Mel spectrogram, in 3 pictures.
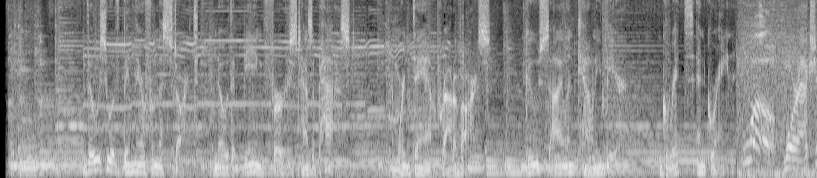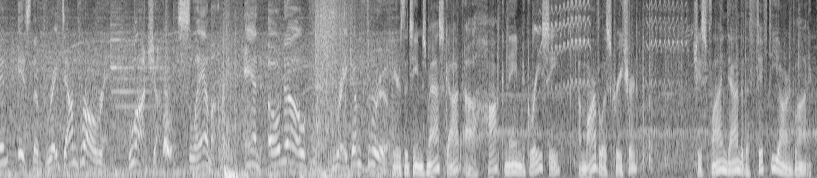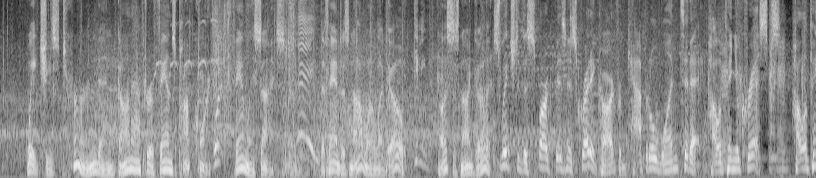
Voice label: Voiceovers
